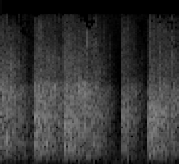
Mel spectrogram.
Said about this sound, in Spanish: Denle el aplauso al Señor, estamos de pie, aleluya.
